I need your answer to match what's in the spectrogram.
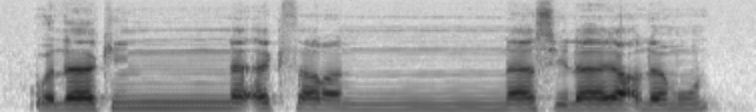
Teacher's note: هذه النون فيها غنة أيضا نون مشددة فيها غنة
